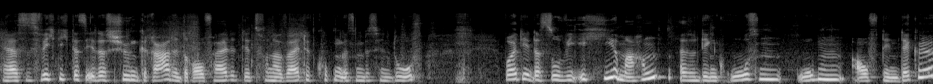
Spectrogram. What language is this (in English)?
German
